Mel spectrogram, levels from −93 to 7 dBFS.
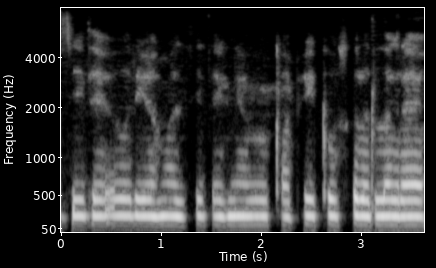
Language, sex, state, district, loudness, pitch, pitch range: Hindi, female, Bihar, Supaul, -14 LUFS, 215 Hz, 215-220 Hz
